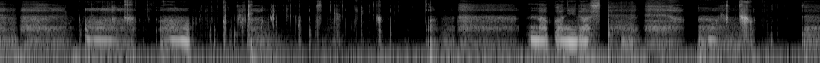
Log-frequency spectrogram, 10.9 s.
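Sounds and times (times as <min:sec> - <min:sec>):
ear licking: 0:00.9 - 0:05.6, 0:09.4 - 0:10.5.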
